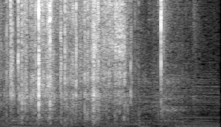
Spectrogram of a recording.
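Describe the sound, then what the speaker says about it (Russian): Small plastic packet from a parcel crinkling as it is opened, a dense close rustle that thins out toward the end, quiet, no one talking. "Пакетик извлечем."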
